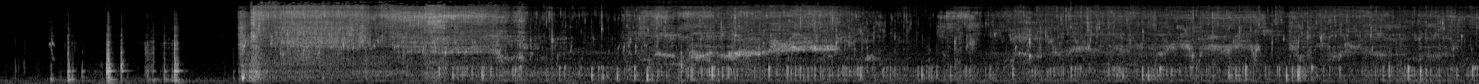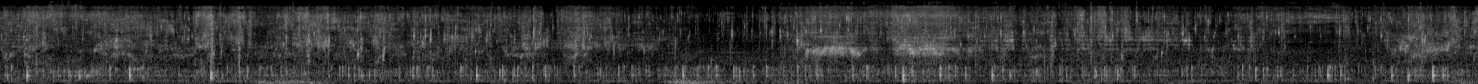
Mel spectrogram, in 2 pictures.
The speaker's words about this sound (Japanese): はい、シャンプー終わり。シャワーで流していくわよ。タオル乗せてお湯かけるわね。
